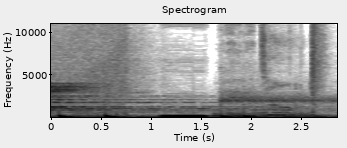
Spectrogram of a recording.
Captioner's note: cellphone vibrates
